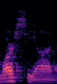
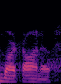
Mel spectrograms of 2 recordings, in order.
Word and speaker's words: Marcano: Which, by the way, Caden calls him Marciano. It's like, that's not how you pronounce his name. It's Ticapita Marcano.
